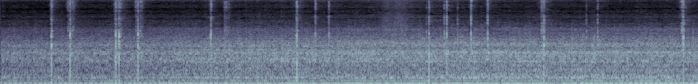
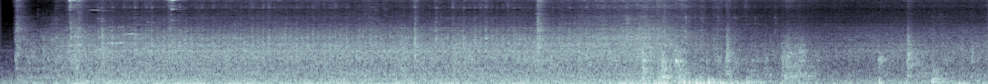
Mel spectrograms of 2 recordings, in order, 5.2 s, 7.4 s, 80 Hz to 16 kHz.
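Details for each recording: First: A2 pinsetter with flickery power, motor unplugged: irregular sharp clicks a few per second over steady hum; motor start contactor chattering, arcing later traced to a loose solder connection in its supply wiring. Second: A2 pinsetter retested after replacing twisted, tape-wrapped wire connections, running 19 pins: loud churning clatter with a few clanks, no electrical buzz or stuttering; normal cycle.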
